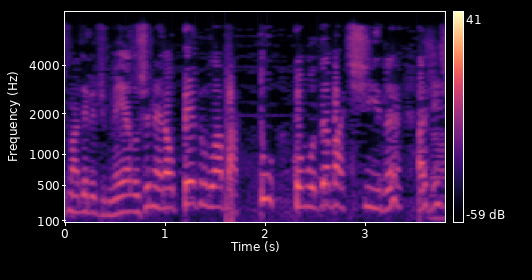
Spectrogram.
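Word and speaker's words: Labatut: o General Pedro labatu meu velho Professor cazã ensinou que a gente deve chamar Como o povo chamava na época e chamava labatu e chamava labatu não era labatu não é porque a pronúncia lá dia ele nasceu É labati mas ele dizia Olha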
